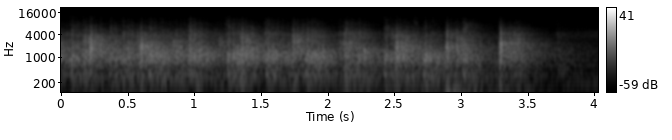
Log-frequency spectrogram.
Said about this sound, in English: Let's give the Lord another mighty hand clap.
